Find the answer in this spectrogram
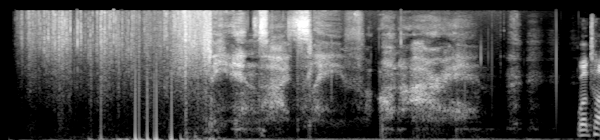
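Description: Sound design of an animated radio-station logo ident: a noisy rushing, crackling texture with a quick cluster of sharp knocks about a second and a half in, fading before a man's voice starts right at the end.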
